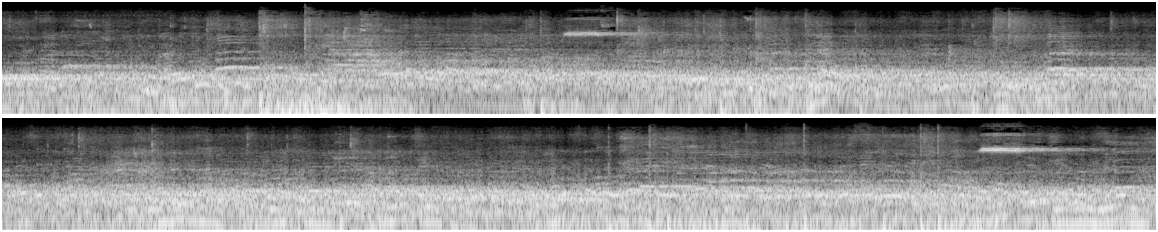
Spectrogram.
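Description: A volleyball is struck by hand.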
